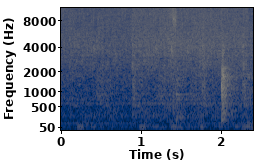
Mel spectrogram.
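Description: Faint crackling sizzle of coated green tomato slices shallow-frying in hot oil in a stainless skillet.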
